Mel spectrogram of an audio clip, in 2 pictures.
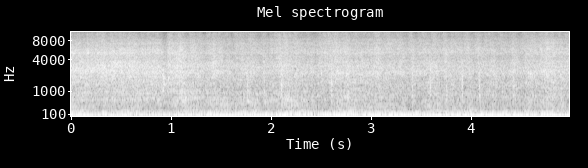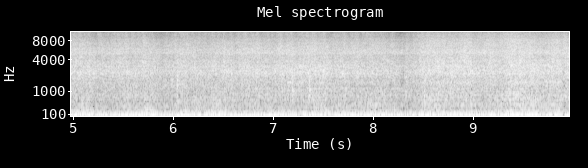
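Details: V8 truck idling just after exhaust header flanges were resealed: uneven, loping beat with one cylinder dropping out, a slight miss; owner first suspected a bad plug wire, then a valvetrain fault, misadjusted number seven or a wiped cam lobe.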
